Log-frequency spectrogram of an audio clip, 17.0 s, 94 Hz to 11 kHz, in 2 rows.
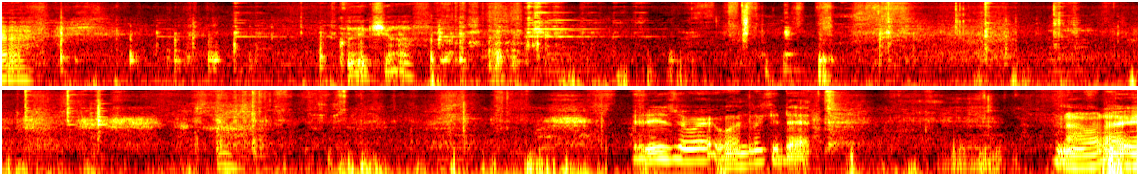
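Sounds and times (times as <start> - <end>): light clicks of metal parts: 0.0 - 13.4.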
